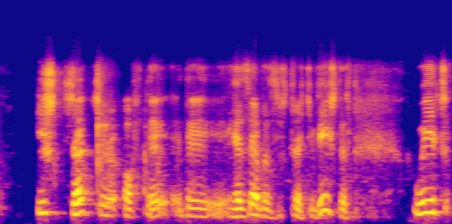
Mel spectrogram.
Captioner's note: speaks in foreign language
